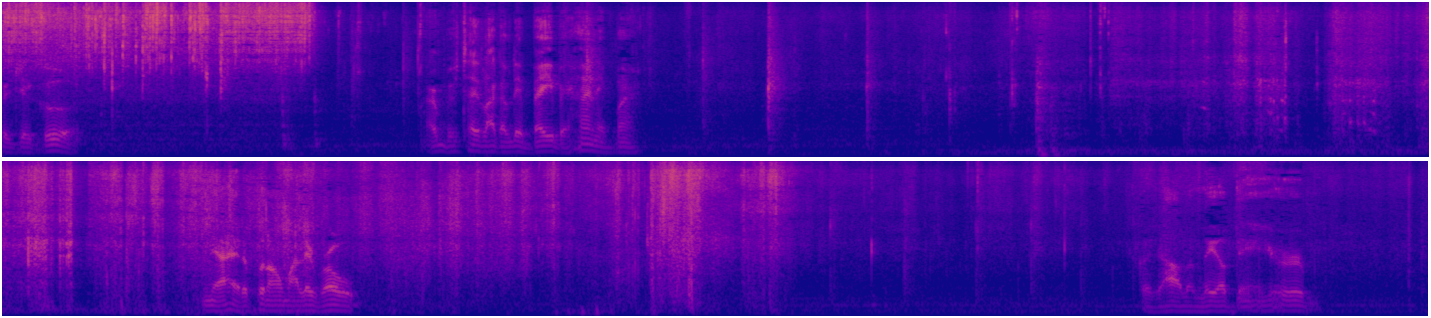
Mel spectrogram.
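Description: A man talks with animation close to a phone microphone.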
